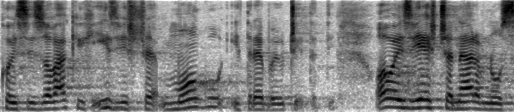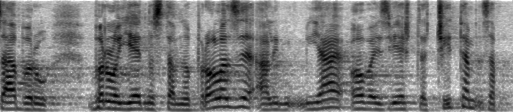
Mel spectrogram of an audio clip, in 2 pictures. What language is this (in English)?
Croatian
